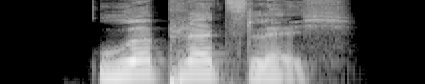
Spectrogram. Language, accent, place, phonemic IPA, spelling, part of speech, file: German, Germany, Berlin, /ˈuːɐ̯ˈplœt͡slɪç/, urplötzlich, adjective / adverb, De-urplötzlich.ogg
- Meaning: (adjective) very sudden; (adverb) all of a sudden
